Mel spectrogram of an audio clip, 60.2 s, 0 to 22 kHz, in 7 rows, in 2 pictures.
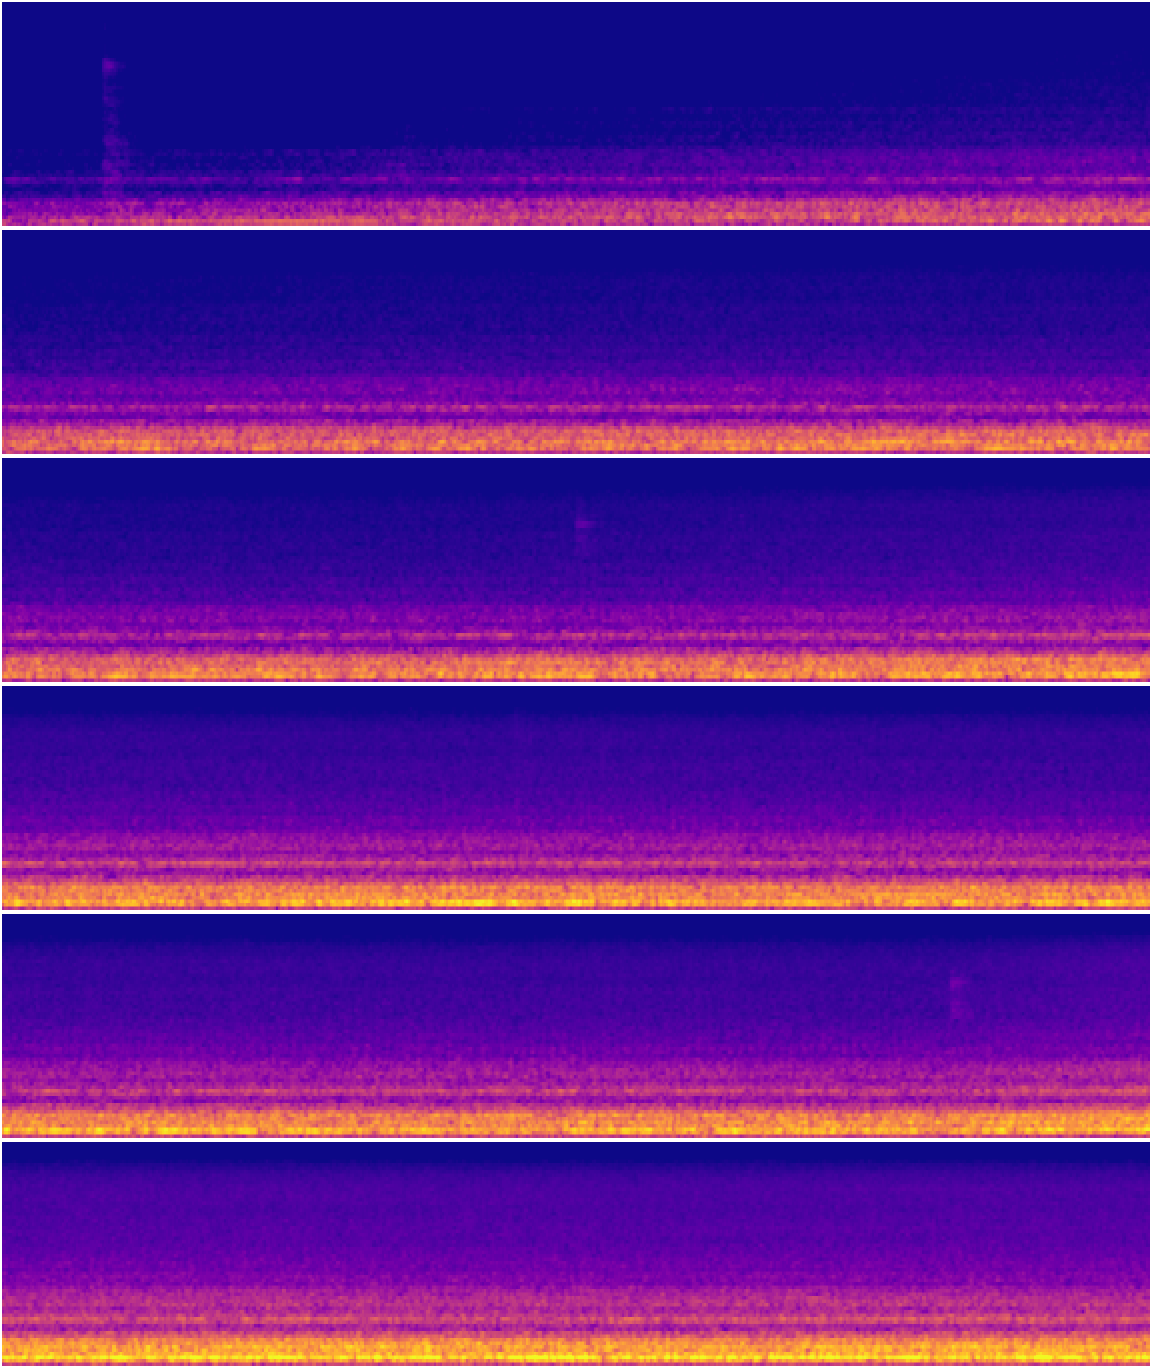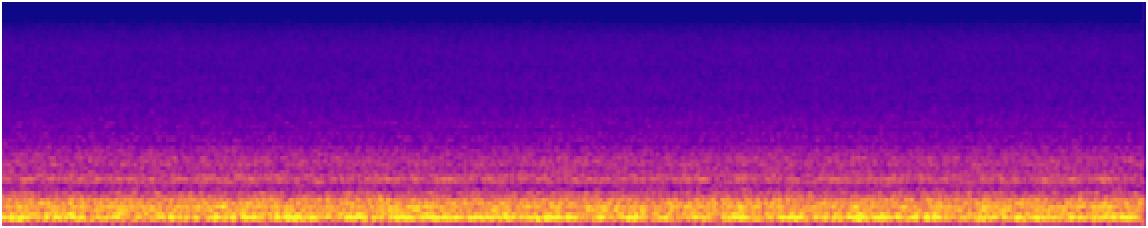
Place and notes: monheim, klappertorstr, fischräucherei
hochfahren der lüftung im langen kamin
morgens im frühjahr 07
soundmap nrw - social ambiences - sound in public spaces - in & outdoor nearfield recordings
klappertorstr, fischräucherei weber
